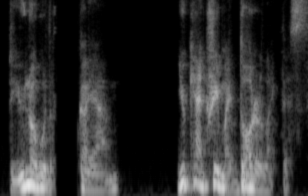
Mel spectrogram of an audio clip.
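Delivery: menacing, threatening voice. Reading a story aloud in the voice of the man at the door. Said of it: "the voice of the guy who's knocking the door".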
